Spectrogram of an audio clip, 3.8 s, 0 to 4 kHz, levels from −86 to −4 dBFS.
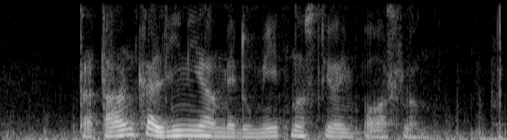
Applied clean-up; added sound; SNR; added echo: none; Crackle; 15 dB; none.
